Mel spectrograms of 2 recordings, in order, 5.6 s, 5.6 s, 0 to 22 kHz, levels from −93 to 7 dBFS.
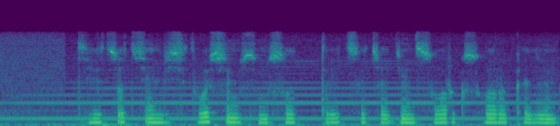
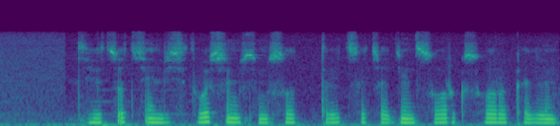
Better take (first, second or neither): second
